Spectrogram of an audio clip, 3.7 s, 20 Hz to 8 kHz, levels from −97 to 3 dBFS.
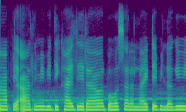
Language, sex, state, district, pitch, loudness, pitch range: Hindi, female, Jharkhand, Palamu, 220 Hz, -14 LUFS, 215-225 Hz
